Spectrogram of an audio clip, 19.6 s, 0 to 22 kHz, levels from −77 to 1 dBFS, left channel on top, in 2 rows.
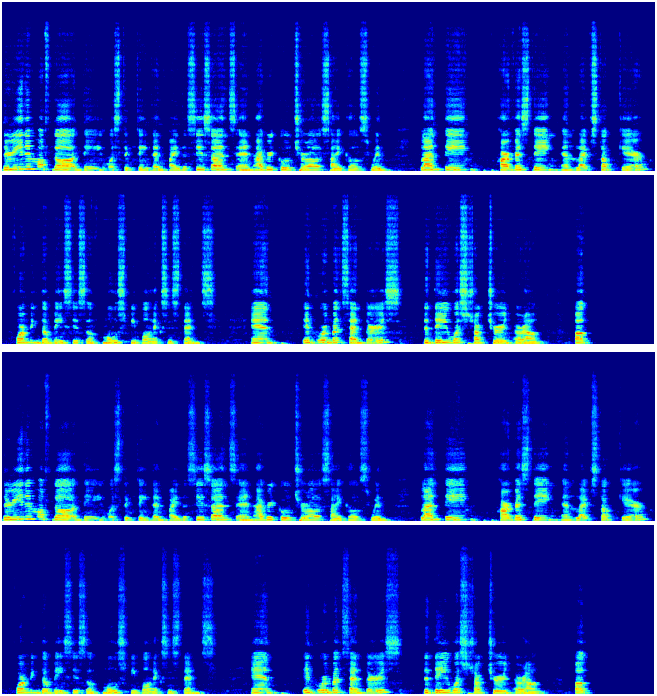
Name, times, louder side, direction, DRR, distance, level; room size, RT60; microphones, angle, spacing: voice 1, 0.0-1.7 2.0-5.8 6.3-7.1 7.5-9.6 10.0-12.8 13.5-13.9 14.3-15.7 16.1-17.9 18.4-18.5, left 2 dB, 15° left, 1.3 m, -25 dB
9.9 x 3.7 x 3.4 m
head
